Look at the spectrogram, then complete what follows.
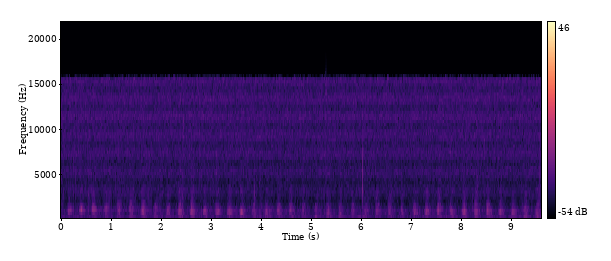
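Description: GWR 'Castle' class 4-6-0 four-cylinder steam locomotive No. 5005 Manorbier Castle working hard at slow speed with a heavy train, its exhaust beating steadily at about four beats a second.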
